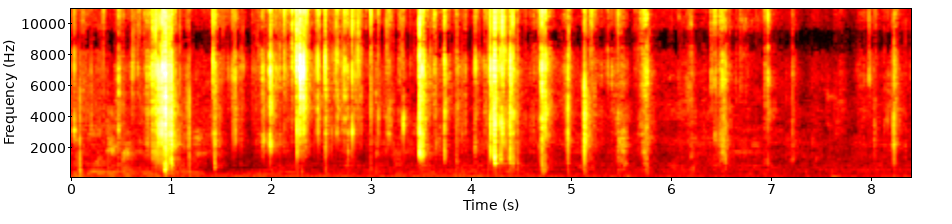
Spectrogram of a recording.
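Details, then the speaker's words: Simulated skills demonstration of a central line dressing change with clean gloves: crackly tearing and crinkling as the Tegaderm film is peeled toward the insertion site; dressing removal. "pull this down and I'm going to peel the taxiderm and I'm going to make sure that I peel towards the insertion inside"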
